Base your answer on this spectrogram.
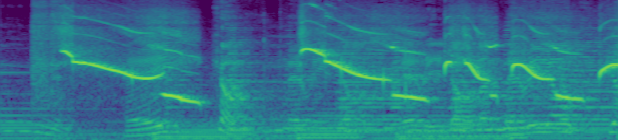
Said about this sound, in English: The number one part of Greek life of at college is the slide whistle.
